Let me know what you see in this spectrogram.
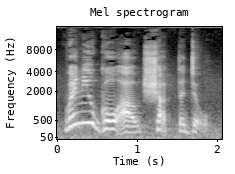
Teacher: i pause so that the meaning gets clearer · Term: sense group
